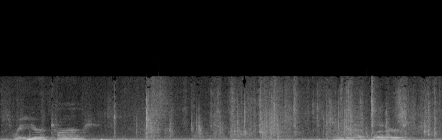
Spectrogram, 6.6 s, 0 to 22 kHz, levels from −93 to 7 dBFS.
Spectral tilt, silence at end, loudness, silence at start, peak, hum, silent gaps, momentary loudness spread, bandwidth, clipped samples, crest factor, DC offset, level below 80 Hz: -5 dB/octave; 0 s; -29 LUFS; 0 s; -8 dBFS; none; none; 13 LU; 10.5 kHz; under 0.1%; 20 dB; under 0.1%; -36 dBFS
